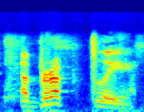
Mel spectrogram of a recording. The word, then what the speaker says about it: abruptly: This word right here is pronounced abrupt, abruptly.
